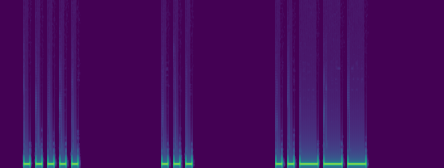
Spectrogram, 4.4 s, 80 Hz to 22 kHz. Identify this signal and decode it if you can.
Morse code, heard as a keyed tone, about 19 wpm, spaced as for 8 wpm, 690 Hz. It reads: 5S2
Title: 145 Lesson 24e - Letter y - Three Characters 20wpm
